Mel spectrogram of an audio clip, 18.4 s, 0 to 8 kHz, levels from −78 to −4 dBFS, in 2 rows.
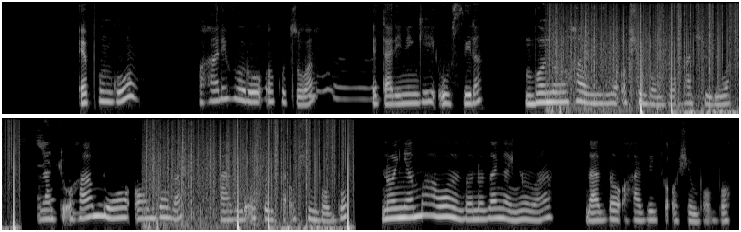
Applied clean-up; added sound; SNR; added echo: none; Crackle; -1 dB; none.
